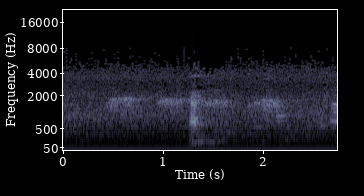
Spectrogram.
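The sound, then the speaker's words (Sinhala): A crow cawing outdoors: harsh, raspy calls with one sharper, louder burst standing out, mixed with a person speaking. “ඒ මොකුද කෑ ගහන්නේ කාක්කෙක් කෑ ගහනවා නේද”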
